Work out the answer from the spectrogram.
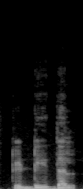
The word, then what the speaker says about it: ٹڈی دل: ہے، ٹڈی دل مذکر۔ تو اس لفظ کا درست تلفظ کیا ہے؟ ٹڈی دل۔ میں نے آپ کا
